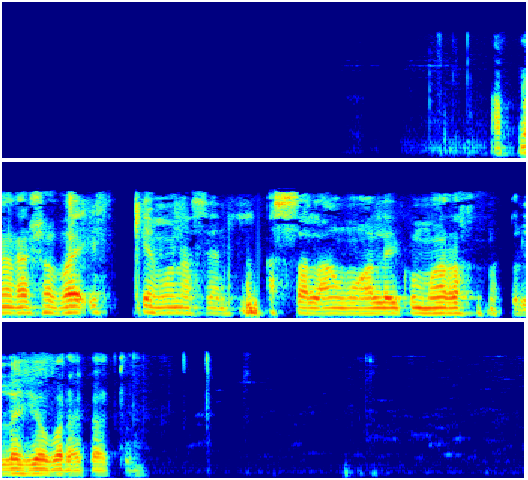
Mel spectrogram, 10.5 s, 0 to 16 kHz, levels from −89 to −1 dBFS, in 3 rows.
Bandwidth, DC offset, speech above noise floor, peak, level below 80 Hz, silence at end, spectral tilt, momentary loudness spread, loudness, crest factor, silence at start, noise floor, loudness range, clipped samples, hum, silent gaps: 8.2 kHz; under 0.1%; 56 dB; -2 dBFS; -62 dBFS; 2.55 s; -4 dB/octave; 20 LU; -21 LUFS; 22 dB; 3.25 s; -77 dBFS; 8 LU; under 0.1%; none; 4.30-4.34 s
